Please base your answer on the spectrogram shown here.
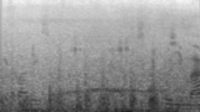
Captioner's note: wind blowing loudly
